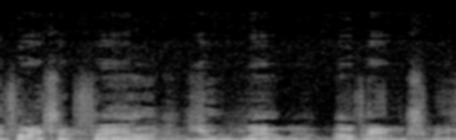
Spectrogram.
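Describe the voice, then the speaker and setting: A man speaks in a put-on character voice at a fairly high pitch. His pace is very slow, and background noise is clearly heard. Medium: video game. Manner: solemn, grave.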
